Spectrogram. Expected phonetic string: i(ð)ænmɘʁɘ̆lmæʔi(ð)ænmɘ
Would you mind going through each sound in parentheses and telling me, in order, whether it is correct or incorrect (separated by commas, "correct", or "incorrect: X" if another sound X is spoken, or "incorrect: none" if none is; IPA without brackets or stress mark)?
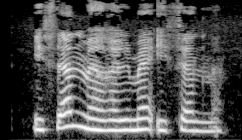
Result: incorrect: θ, incorrect: θ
